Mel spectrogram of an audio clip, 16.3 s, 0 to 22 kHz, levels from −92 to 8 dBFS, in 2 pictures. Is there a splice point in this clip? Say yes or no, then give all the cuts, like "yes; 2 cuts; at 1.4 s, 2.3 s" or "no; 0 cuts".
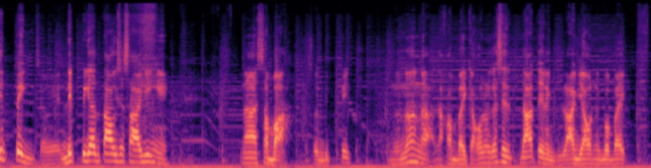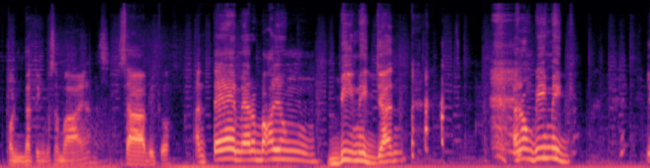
no; 0 cuts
